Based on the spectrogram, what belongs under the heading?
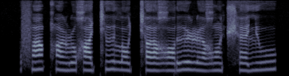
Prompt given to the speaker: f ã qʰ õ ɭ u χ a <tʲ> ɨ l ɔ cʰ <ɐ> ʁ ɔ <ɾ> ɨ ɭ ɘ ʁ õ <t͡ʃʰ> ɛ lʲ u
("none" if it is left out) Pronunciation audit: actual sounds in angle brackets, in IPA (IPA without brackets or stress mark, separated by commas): cʰ, ɐ, ɾ, t͡ʃʰ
